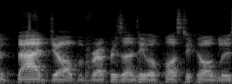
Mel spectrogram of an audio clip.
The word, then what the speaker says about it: Postecoglou: How do you pronounce his name again, Tommy? Postecoglou.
